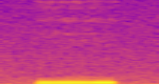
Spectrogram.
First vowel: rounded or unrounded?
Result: rounded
